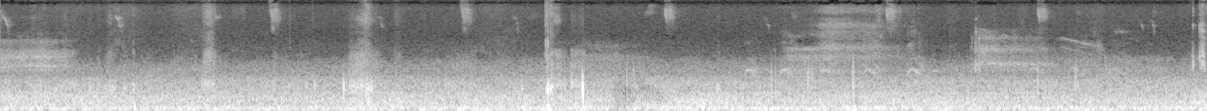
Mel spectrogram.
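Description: Faint distant birds calling, a few caws spaced several seconds apart, over low steady background noise.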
